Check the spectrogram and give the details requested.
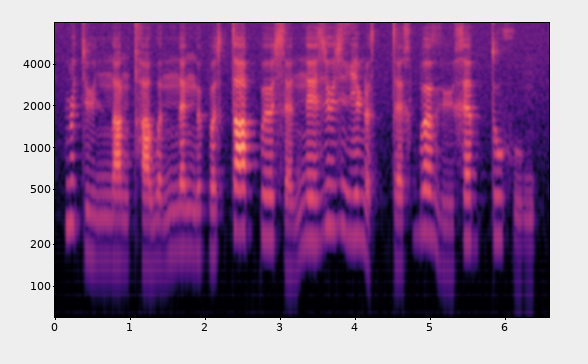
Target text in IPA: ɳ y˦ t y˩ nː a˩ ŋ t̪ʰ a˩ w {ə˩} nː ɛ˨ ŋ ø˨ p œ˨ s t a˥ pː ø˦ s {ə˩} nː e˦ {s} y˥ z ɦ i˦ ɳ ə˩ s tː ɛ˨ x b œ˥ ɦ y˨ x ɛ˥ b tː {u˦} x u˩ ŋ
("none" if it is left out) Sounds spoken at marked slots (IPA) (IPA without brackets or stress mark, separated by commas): ə˩, ɛ˩, z, u˦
